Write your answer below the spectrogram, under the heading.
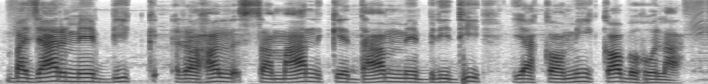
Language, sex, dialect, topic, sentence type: Bhojpuri, male, Southern / Standard, agriculture, question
